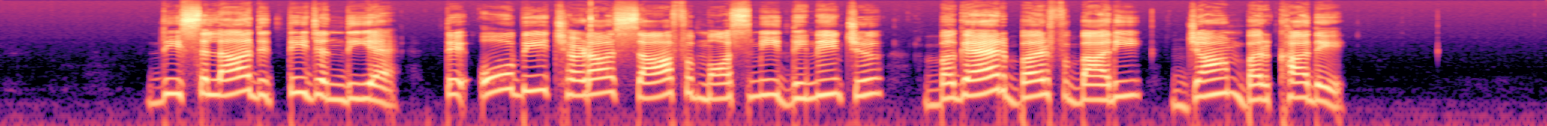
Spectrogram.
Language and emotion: Dogri, neutral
